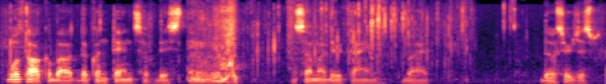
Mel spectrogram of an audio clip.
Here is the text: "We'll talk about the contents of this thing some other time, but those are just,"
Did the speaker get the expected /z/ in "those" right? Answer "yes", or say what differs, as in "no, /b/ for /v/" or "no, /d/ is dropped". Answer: no, /s/ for /z/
